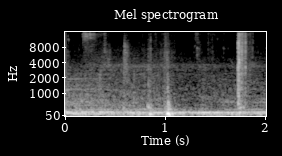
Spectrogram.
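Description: A bike lands with a thud after a small ramp.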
